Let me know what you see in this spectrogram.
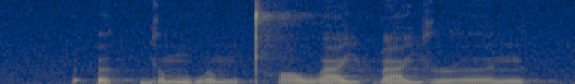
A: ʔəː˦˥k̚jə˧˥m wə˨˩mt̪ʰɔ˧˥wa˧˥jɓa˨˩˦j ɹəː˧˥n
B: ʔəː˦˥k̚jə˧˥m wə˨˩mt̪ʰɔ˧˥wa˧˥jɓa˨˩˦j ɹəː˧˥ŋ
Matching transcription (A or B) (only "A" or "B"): A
